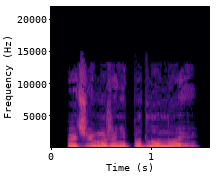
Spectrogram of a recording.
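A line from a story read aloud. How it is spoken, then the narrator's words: Mutter. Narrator (Russian): пробормотал историк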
